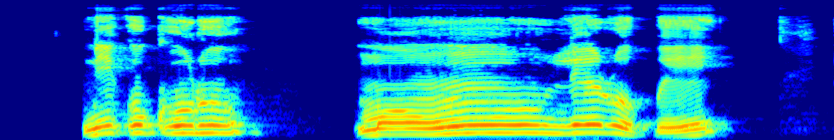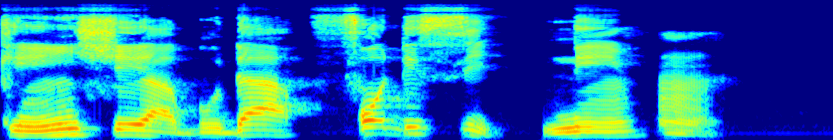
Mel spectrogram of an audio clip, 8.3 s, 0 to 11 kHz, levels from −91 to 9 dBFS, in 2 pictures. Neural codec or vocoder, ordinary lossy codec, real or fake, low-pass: none; none; real; 9.9 kHz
